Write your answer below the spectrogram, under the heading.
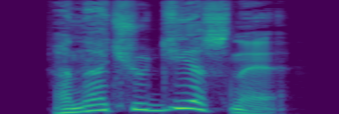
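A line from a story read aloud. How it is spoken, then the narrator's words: Young woman exclaiming. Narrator (Russian): воскликнула девушка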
